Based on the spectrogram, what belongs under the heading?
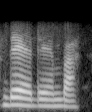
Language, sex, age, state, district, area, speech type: Bodo, female, 30-45, Assam, Baksa, rural, conversation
